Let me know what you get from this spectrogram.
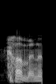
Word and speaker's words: cumin: The traditional pronunciation is cumin. In fact, sometimes has been spelled with two M's.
